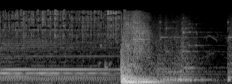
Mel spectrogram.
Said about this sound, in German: Es ist Zeit, die Kanone abzufeuern. Dafür zieht er sie mit einem Schlüssel auf.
